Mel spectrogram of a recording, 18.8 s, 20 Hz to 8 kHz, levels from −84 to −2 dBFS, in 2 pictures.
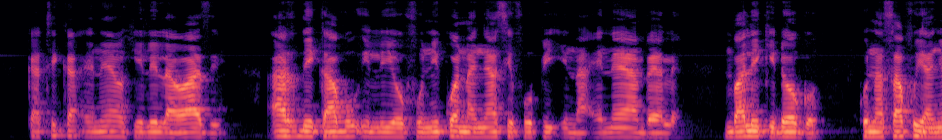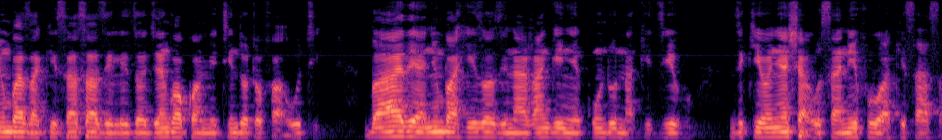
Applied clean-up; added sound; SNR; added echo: none; none; none; none.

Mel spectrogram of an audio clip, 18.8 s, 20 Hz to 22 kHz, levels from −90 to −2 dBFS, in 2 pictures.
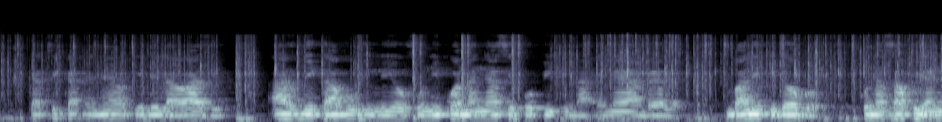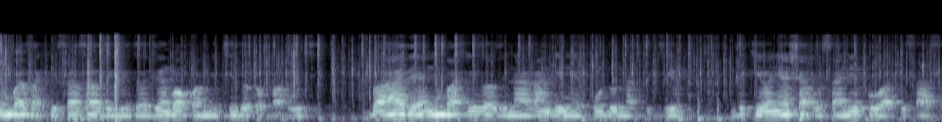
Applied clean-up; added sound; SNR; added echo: none; Computer keyboard; 18 dB; reverberation time 0.5 s.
